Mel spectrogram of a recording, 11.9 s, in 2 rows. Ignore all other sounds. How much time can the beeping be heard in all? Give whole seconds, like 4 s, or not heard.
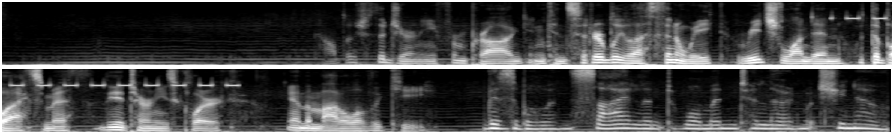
2 s.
